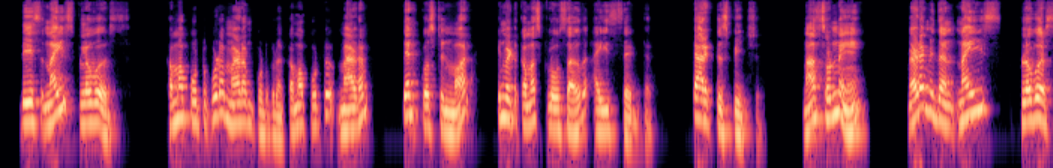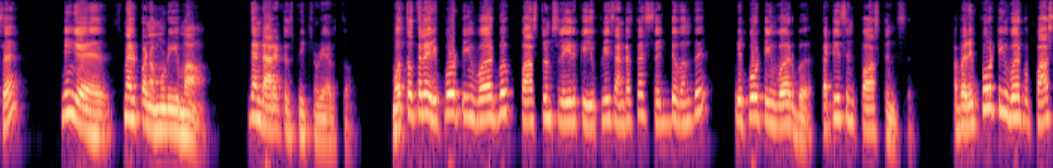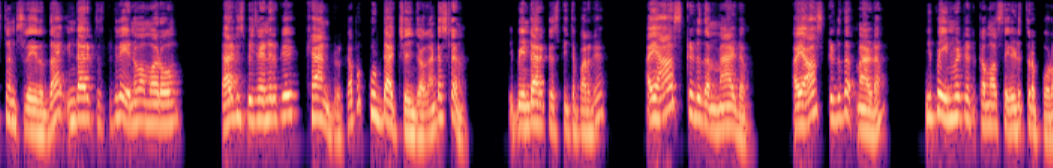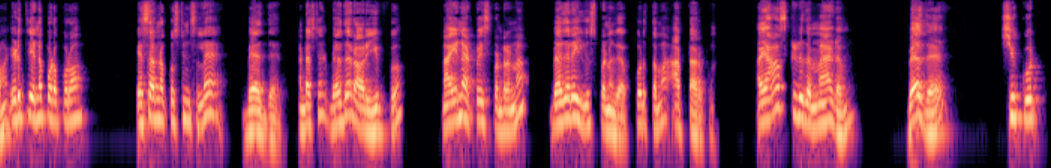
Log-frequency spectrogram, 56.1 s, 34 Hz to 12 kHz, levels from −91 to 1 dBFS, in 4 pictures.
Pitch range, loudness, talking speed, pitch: 130-195 Hz, -12 LUFS, 105 wpm, 160 Hz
